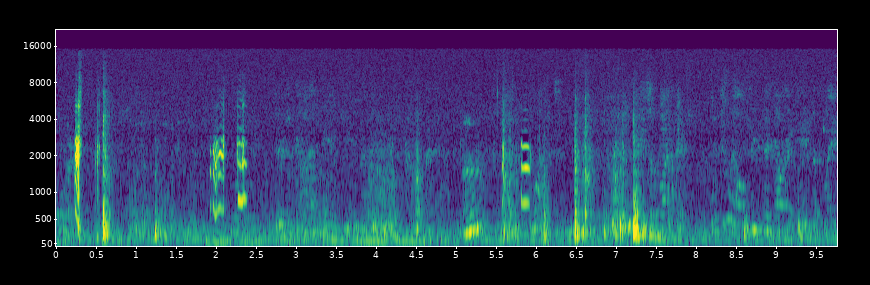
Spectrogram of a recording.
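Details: Domestic cat chirping indoors: brief, sharp chirps scattered across several seconds, each one quick and high. Voices talk throughout in a small room.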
